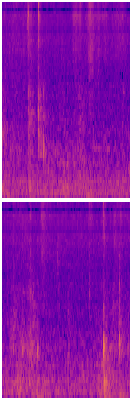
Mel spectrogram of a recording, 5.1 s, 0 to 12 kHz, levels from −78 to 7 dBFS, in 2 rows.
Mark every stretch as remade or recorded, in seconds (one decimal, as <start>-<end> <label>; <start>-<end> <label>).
0.0-5.1 recorded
